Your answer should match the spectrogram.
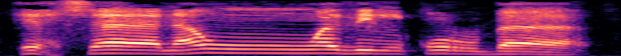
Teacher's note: هنا جاء بعد تنوين الفتح حرف الواو، وهو من حروف ينمو من حروف الإدغام بغنة، فإذا تدغم التنوين التي هي في حكم النون الساكنة في الواو: إحسانا وذي القربى.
